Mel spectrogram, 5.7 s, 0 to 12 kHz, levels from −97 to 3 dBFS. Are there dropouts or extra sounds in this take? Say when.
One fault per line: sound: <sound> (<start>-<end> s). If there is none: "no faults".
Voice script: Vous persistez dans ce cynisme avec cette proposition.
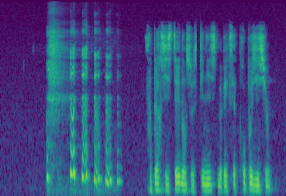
sound: laugh (0.9-2.5 s)
sound: dropout (3.9-4.0 s)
